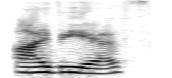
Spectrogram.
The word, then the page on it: IVF: Indian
